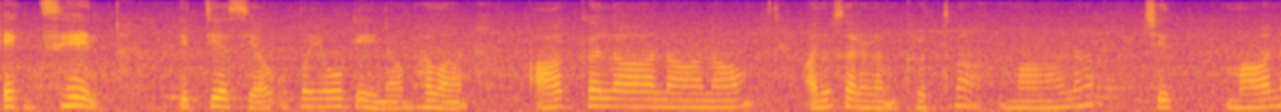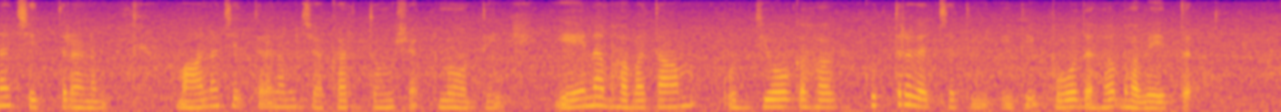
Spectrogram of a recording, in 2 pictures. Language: Sanskrit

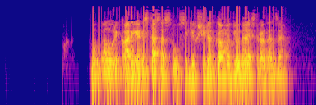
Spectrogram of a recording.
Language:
Georgian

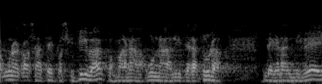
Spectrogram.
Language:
Catalan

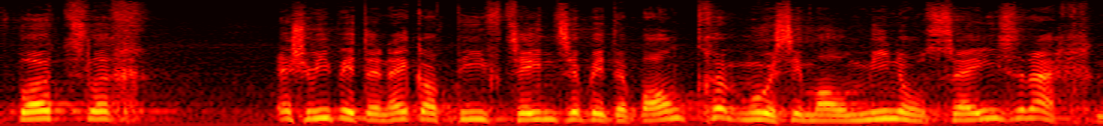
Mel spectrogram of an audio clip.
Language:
Swiss German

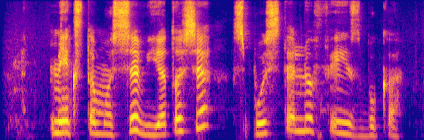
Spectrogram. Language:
Lithuanian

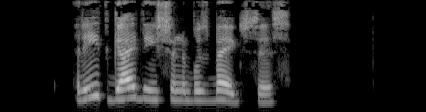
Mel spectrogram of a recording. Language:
Latvian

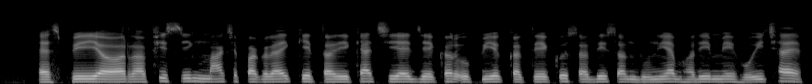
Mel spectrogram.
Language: Maithili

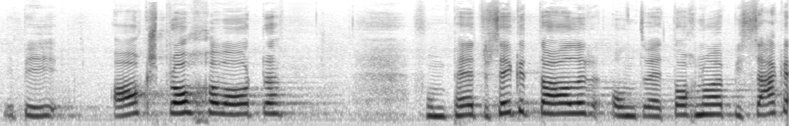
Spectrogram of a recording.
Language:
Swiss German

